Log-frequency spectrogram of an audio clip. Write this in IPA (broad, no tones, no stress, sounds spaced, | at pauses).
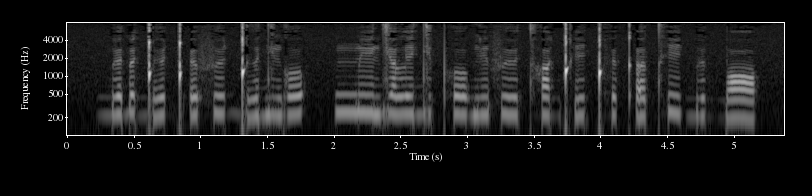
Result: ɡ͡b ʏ ɗ ə ɡ͡ǃ ʏ ǃʼ ʏ f ʉ ɡ͡ǃ ɨ dʲ ə̃ ɡ o | ŋ͡m ĩ dʲ ʌ l i dʲ ə pʰ o ɡ ĩ f ʉ tʰ ʌ ǃʼ i ǃʰ ʏ kʼ ə tʰ i ɡ͡b ʉ ɡ͡b ɔ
